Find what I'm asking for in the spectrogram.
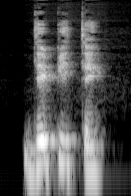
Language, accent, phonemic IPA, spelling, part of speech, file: French, Canada, /de.pi.te/, dépité, adjective / verb, LL-Q150 (fra)-dépité.wav
- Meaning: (adjective) greatly vexed, greatly frustrated; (verb) past participle of dépiter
